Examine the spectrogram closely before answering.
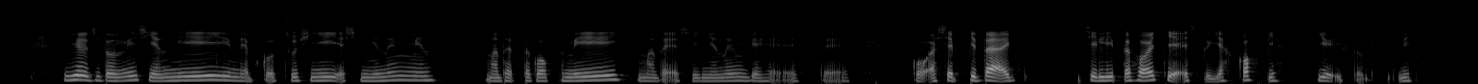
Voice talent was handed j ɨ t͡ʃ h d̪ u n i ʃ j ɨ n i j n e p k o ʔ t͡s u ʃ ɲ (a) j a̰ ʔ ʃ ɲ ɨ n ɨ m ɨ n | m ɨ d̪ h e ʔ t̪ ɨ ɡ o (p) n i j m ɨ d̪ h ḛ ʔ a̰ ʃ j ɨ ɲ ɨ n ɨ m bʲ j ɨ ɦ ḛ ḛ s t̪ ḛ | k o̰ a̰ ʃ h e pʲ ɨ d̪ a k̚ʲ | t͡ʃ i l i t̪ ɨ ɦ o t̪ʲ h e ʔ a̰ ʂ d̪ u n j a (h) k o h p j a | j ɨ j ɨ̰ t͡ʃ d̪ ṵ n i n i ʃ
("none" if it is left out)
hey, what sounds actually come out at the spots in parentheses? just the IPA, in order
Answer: i, k, h

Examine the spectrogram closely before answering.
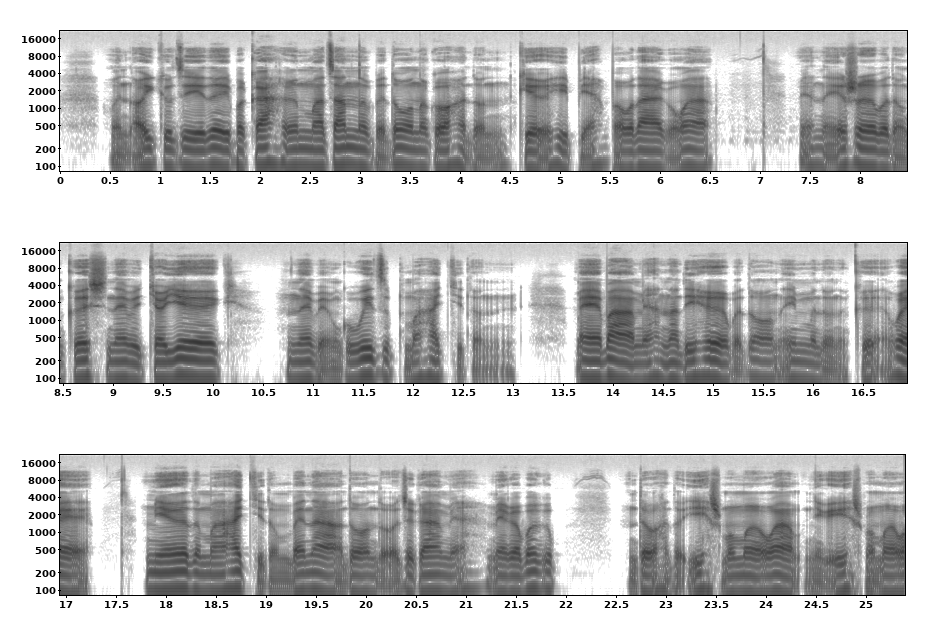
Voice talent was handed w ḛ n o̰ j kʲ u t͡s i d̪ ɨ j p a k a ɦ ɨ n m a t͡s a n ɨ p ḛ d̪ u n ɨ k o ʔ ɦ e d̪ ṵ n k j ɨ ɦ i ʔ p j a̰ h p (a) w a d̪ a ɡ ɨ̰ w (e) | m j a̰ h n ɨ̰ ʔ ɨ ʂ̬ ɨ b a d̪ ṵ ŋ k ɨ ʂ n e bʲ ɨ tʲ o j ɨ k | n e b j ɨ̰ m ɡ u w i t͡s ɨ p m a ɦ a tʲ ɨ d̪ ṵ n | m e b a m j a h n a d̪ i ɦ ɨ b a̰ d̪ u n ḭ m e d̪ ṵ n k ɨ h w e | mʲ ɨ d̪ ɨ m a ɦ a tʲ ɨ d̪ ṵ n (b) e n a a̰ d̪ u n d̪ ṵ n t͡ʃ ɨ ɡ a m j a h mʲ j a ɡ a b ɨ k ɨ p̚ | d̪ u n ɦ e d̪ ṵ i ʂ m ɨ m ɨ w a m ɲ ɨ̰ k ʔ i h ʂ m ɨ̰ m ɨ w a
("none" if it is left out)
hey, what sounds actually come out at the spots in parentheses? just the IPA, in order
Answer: a, a, b

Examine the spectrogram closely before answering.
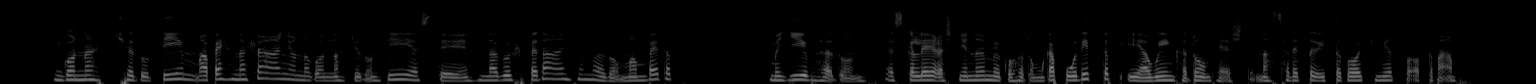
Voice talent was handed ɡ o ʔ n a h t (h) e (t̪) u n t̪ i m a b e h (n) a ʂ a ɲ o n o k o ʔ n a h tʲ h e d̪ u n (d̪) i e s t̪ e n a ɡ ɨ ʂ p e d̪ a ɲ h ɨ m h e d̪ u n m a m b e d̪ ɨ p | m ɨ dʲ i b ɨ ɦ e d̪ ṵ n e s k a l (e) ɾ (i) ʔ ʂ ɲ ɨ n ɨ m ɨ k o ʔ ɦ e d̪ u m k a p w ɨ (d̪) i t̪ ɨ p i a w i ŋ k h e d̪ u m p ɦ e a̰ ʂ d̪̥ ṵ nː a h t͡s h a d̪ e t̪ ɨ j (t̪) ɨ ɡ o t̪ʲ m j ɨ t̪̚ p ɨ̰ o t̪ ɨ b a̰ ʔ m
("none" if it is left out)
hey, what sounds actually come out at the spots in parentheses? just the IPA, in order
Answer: h, d̪, n, t̪, e, a, d̪, t̪

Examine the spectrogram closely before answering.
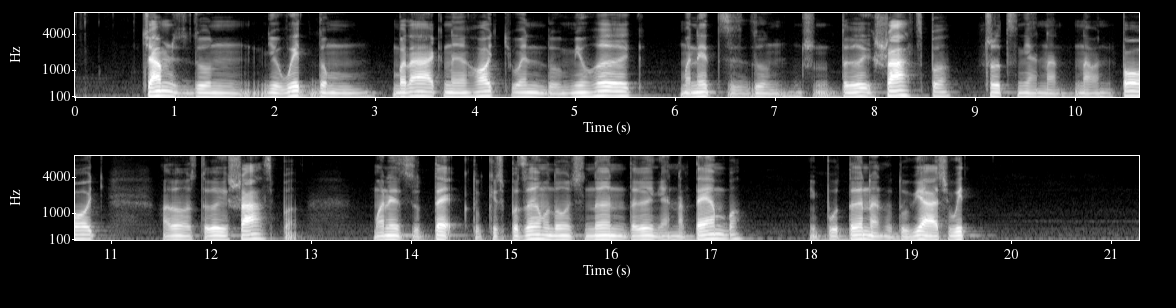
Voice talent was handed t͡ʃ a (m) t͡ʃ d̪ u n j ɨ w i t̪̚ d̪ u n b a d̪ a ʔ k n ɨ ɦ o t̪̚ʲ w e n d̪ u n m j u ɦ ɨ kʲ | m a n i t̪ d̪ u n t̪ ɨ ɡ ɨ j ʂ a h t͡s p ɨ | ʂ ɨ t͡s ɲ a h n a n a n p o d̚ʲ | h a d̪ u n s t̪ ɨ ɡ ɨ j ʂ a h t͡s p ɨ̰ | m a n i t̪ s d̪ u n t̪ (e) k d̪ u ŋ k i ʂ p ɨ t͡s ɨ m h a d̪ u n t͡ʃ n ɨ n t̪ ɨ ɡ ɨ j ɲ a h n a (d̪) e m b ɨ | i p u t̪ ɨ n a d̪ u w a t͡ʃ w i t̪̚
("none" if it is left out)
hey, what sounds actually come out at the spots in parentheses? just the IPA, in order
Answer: m, e, t̪

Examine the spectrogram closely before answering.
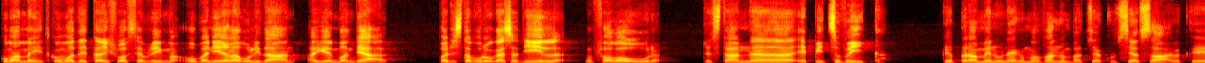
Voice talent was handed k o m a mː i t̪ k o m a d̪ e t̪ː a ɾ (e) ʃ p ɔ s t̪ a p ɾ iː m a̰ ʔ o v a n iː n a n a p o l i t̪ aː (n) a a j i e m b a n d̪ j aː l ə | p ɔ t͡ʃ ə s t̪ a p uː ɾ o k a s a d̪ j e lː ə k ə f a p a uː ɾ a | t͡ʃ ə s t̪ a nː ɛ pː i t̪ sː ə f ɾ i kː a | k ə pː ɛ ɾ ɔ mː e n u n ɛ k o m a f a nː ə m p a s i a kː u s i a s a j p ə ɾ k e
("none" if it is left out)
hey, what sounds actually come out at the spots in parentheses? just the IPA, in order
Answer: i, n

